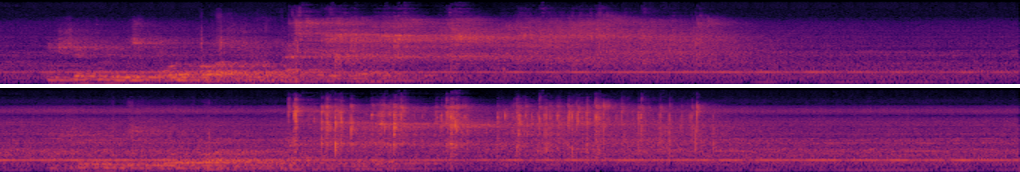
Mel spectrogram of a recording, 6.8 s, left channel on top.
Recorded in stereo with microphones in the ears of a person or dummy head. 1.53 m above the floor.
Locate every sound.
0.3 s a man speaking: 70° left (ahead or behind), 2.5 m; by 2.9 s 80° left, 4 m
1.9 s crushing: 55° right (ahead or behind), 0.7 m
